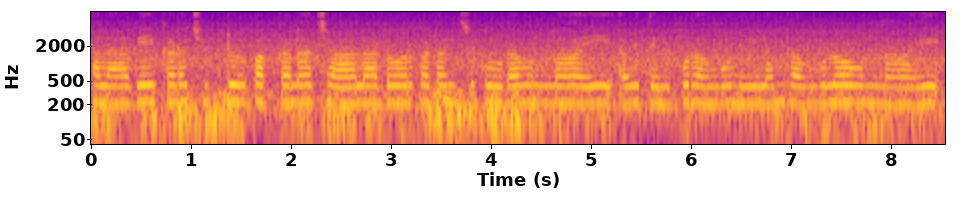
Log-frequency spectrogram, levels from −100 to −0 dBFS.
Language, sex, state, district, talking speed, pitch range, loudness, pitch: Telugu, female, Telangana, Hyderabad, 105 wpm, 205-215 Hz, -18 LUFS, 210 Hz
